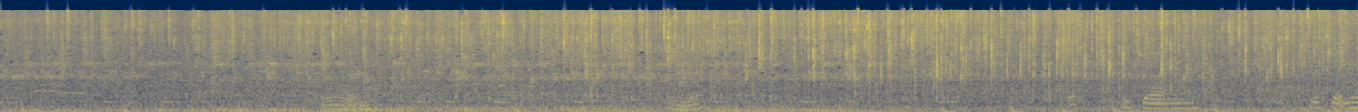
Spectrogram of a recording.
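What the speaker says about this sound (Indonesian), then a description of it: "Lagi hujan." Steady rain pours down continuously around a house, with frogs nearby and a voice talking faintly underneath now and then.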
